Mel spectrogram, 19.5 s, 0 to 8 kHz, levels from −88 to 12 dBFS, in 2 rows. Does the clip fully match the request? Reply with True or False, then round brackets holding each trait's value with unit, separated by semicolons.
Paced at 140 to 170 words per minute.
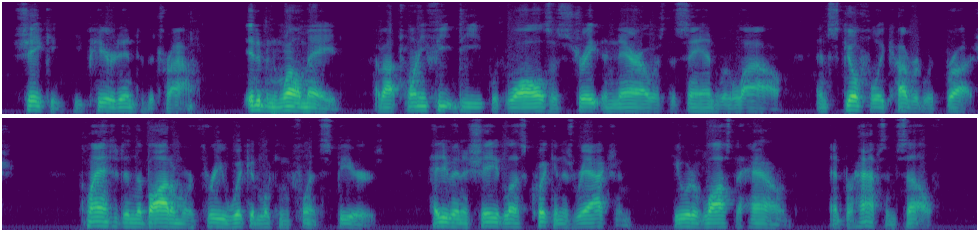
False (185 wpm)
